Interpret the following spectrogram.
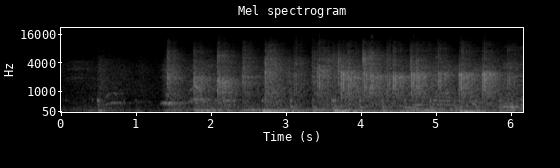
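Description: A small group of people clapping and laughing, starting about a second and a half in.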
